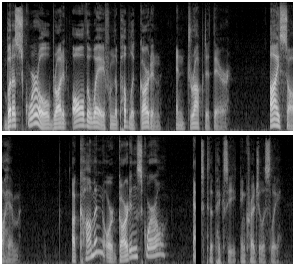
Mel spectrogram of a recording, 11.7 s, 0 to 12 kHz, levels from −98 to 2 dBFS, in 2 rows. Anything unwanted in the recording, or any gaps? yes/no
yes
